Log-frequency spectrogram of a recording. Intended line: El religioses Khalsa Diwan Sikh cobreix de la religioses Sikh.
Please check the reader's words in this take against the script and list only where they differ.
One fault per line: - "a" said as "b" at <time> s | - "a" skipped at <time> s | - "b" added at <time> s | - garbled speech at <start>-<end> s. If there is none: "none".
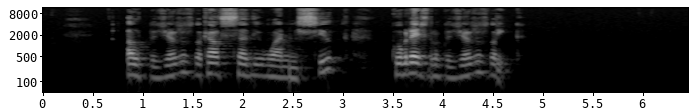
none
